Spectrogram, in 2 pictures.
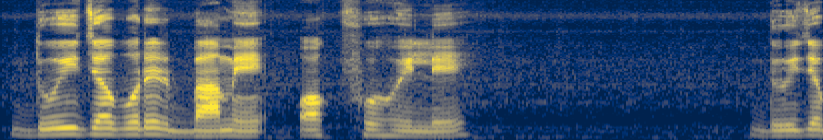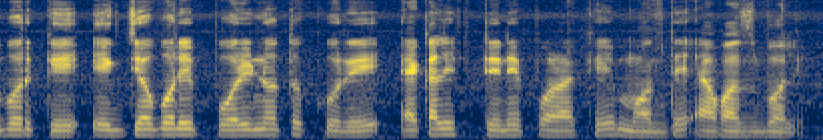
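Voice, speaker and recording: A man's voice: mid-range voice, fairly even intonation, takes it slowly, a bit bright. A man teaching Quran reading, explaining rules and then sounding out letters and syllables one at a time. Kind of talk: slow step-by-step recitation lesson.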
